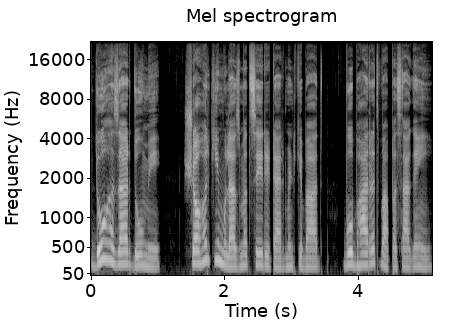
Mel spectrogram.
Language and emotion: Urdu, neutral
